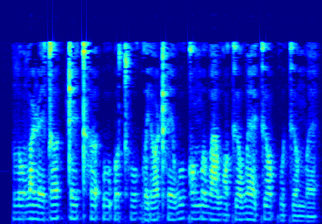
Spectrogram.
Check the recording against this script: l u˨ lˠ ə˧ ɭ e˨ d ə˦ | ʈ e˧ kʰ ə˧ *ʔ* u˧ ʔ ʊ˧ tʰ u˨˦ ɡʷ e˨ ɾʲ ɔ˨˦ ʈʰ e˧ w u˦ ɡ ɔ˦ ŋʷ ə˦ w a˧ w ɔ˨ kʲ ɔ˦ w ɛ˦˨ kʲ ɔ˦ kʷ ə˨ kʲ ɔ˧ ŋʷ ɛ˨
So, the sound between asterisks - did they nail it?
yes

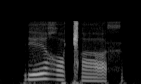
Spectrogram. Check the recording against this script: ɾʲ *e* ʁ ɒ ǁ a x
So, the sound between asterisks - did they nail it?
yes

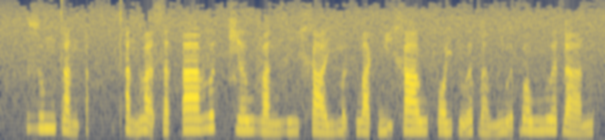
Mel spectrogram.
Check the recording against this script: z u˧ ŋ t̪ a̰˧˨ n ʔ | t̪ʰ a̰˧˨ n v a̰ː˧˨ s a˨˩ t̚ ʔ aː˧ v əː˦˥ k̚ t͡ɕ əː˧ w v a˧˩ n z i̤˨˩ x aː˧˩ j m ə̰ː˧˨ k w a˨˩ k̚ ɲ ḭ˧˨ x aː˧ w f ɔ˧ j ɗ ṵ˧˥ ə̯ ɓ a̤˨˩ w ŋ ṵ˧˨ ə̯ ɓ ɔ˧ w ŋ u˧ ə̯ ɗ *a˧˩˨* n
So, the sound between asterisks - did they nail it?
yes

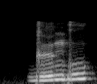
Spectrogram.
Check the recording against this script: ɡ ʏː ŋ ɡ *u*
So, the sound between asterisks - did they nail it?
yes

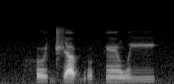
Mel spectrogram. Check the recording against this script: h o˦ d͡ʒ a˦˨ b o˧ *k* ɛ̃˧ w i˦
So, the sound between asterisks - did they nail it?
yes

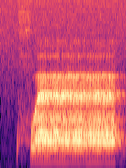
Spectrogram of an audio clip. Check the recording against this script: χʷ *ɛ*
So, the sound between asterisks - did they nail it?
no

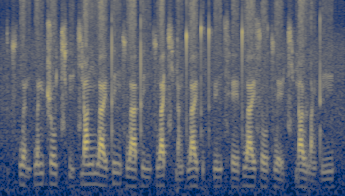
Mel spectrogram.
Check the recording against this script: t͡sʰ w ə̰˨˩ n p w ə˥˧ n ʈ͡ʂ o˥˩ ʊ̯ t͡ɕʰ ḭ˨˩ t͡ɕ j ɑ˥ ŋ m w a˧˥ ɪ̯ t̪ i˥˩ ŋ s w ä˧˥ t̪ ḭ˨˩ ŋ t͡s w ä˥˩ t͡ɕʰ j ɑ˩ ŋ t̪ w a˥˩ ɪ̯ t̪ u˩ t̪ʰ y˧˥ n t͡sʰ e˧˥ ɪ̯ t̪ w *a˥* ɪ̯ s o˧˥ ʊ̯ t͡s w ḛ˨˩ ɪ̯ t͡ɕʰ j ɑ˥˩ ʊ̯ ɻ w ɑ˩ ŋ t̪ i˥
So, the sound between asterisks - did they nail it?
yes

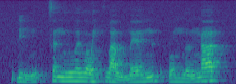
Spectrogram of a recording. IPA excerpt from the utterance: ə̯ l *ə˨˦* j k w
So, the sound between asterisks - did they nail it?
no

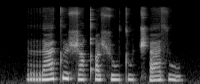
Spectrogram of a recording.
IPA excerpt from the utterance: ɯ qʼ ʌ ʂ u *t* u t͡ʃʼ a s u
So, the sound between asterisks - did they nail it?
yes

